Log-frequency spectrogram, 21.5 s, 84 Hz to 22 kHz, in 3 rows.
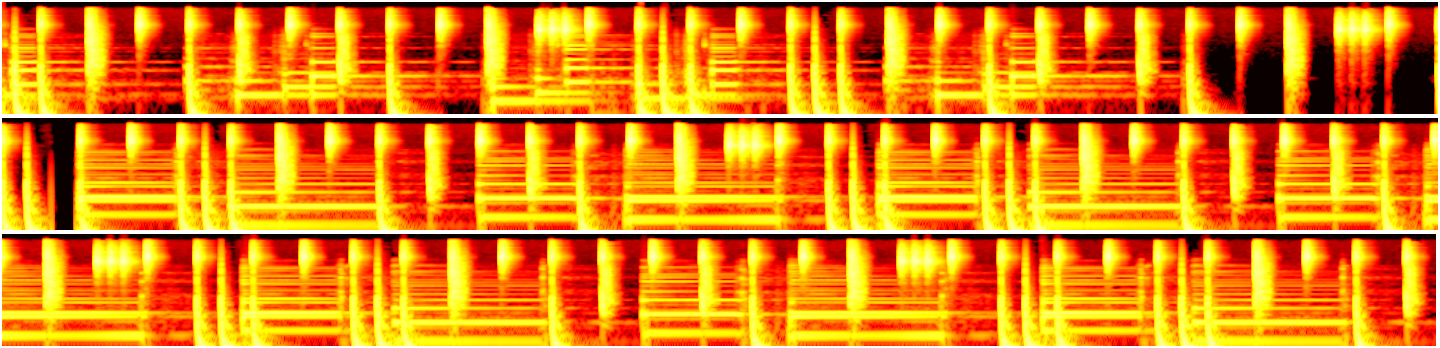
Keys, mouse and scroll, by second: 6.1-7.1 middle drag, 7.1 right click, 10.7 right click, 11.3 middle click, 17.3-19.1 drag.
